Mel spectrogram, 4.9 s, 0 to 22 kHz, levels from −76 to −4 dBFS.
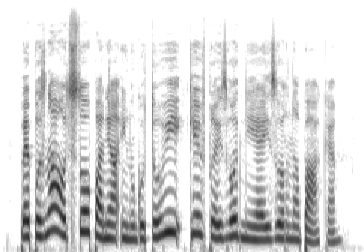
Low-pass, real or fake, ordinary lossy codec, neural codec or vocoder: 19.8 kHz; fake; none; vocoder, 44.1 kHz, 128 mel bands, Pupu-Vocoder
